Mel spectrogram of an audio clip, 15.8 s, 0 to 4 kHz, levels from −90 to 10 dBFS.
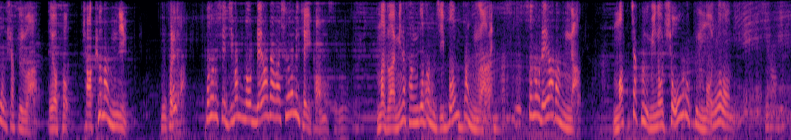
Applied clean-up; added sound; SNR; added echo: neural separator model SepFormer DNS4.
